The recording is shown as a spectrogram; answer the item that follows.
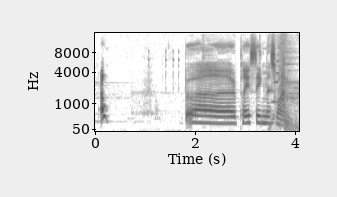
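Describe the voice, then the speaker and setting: There is music in the background as a woman speaks at a fairly high pitch. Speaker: gaming streamer. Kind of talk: casual gameplay commentary. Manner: animated.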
